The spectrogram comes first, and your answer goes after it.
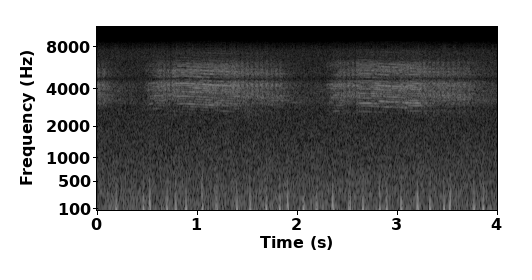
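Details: Cicadas in the rainforest of Arenal National Park: a dense, high buzzing drone that swells in two long waves, over a steady low pattering of irregular ticks and taps.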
